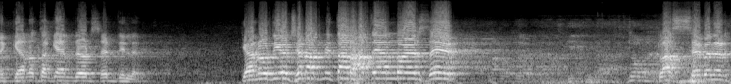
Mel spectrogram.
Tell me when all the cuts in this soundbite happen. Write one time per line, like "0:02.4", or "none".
none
